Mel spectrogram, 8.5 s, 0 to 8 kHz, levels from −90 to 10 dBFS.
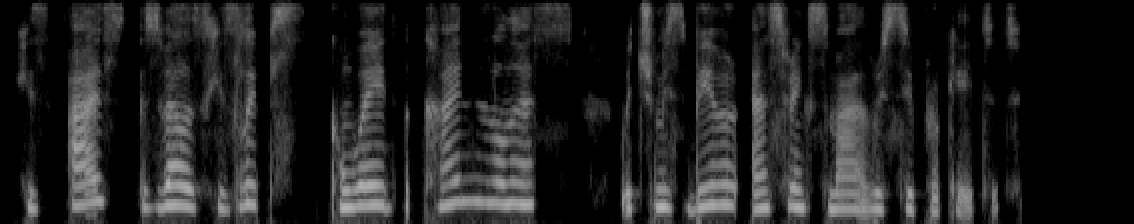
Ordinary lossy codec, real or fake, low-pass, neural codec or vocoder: Opus, 32 kbps; real; 7.2 kHz; none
